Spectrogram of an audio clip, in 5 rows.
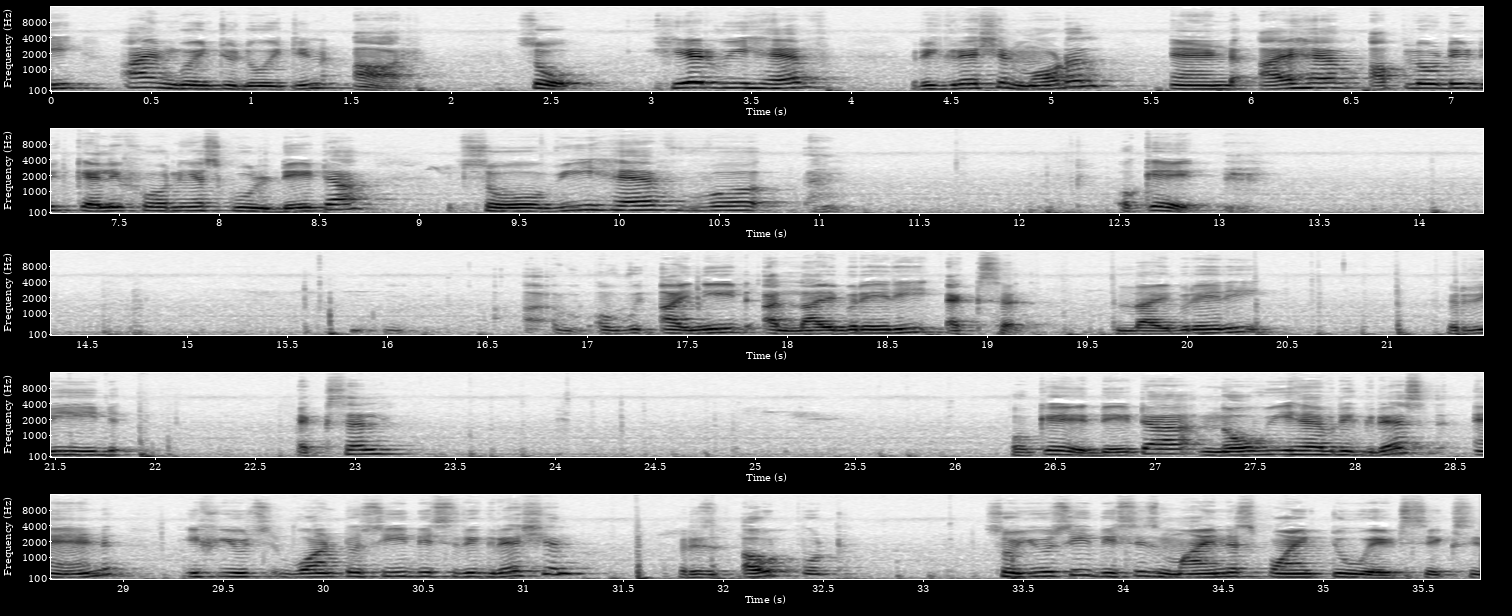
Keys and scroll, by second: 8.4 ctrl+Return, 11.2 ctrl+Return, 16.1 Up, 17.0 Return, 18.0 Up, 18.4-22.4 typing, 23.4 Down, 23.7 Tab, 24.6 ctrl+Return, 25.7 ctrl+Return, 27.3 ctrl+Return, 30.7 Up, 31.3-31.9 typing, 32.8 ctrl+Return.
